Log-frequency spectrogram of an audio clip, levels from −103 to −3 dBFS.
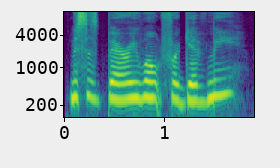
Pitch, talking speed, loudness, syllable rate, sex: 265 Hz, 160 wpm, -16 LUFS, 4.8 syllables/s, female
